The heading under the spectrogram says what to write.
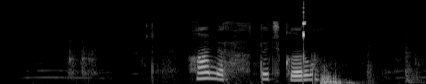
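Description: DAB burbling appears twice, from 0.73 to 0.93 s and from 3.03 to 3.18 s. In each stretch, bit errors at well under one percent slip past error correction into the MP2 stream. Corrupted samples put short blips of noise into individual sub-bands, each burst pointing to around ten damaged frames. The result is burbling laid over the speech. Unlike a dropout, the sound never goes silent, and unlike steady codec swirl, the burbling comes in brief bursts.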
